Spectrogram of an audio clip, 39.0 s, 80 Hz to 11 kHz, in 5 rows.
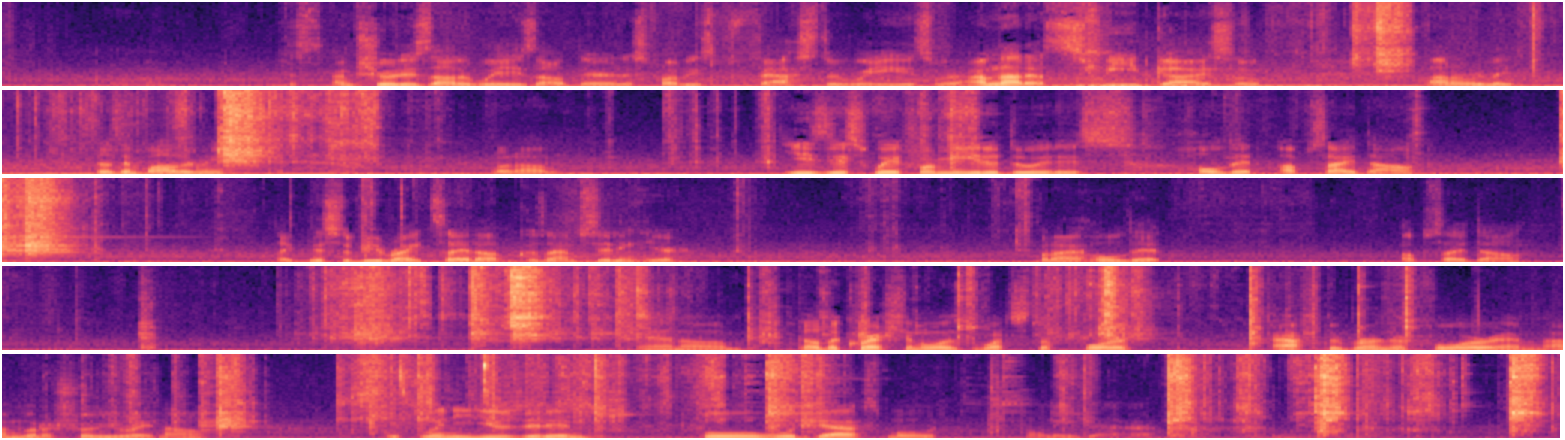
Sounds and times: Speech: 1.4s - 6.3s, 7.1s - 7.6s, 8.3s - 9.0s, 10.2s - 10.6s, 11.7s - 14.9s, 17.0s - 19.0s, 20.8s - 21.4s, 22.6s - 23.2s, 26.6s - 29.1s, 29.8s - 32.2s, 33.1s - 37.0s.

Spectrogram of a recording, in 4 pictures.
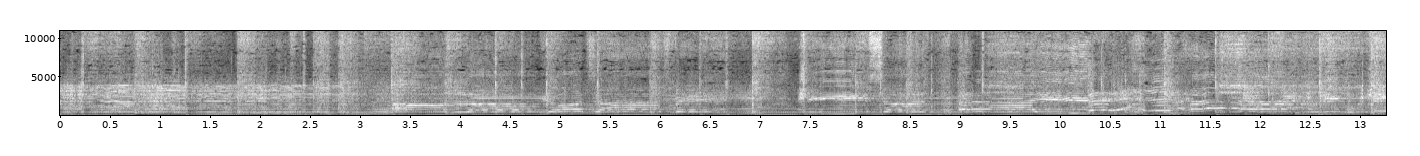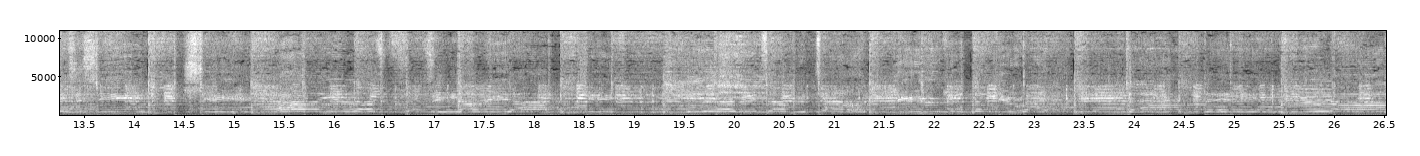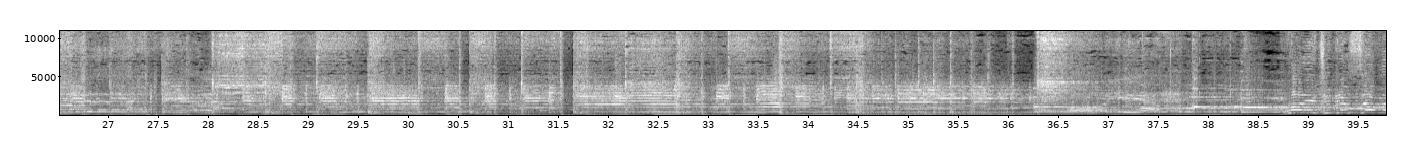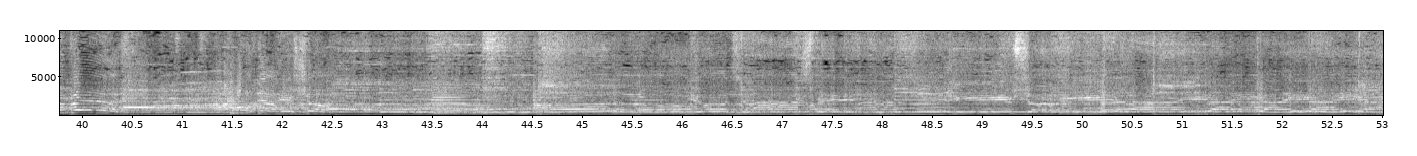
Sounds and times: Music: 0.0s - 53.0s
Whoop: 37.6s - 44.6s
Speech: 38.8s - 40.4s
Singing: 42.8s - 53.0s.

